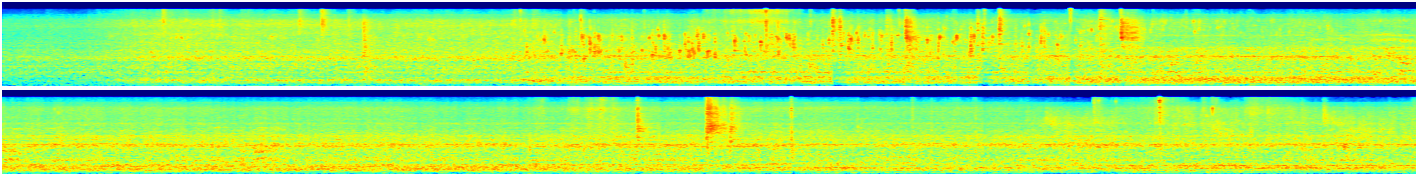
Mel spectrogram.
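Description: Pastries deep-frying in a wok of hot oil: a steady bubbling sizzle over a low kitchen roar, with a few sharp clicks and taps of metal utensils.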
